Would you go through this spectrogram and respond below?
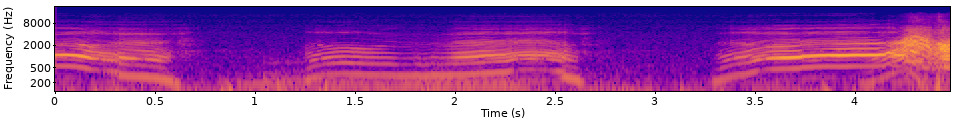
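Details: Cats in a fierce fight: long, drawn-out, richly harmonic yowls in three wailing stretches, rising and falling in pitch, with a harsh noisy burst at the end.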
